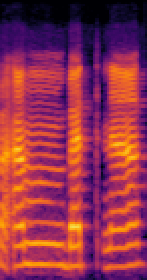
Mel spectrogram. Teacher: تا میں شدت ہے، سا میں رخوت ہے، اگر تا میں شدت ادا نہ کی جائے تو وہ سا کی طرف چلا جائے گا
